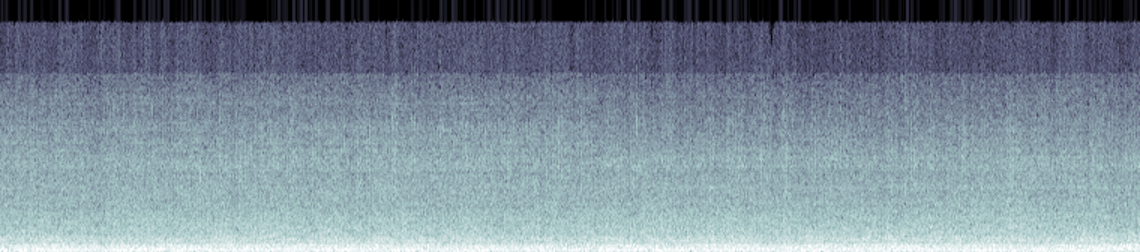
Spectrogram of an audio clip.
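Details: Scrap-heap snowblower after its sludge-filled carburetor was cleaned and the jet flushed with carb cleaner: a steady, even drone with no misses, knocks or surging over the whole run. The small engine is running normally and healthy.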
